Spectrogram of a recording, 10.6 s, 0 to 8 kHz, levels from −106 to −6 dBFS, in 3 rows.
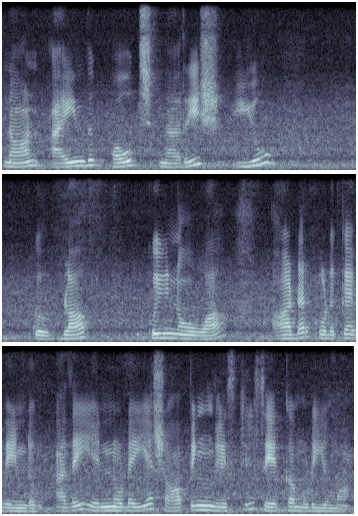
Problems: low volume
